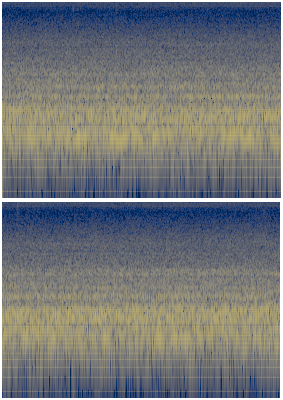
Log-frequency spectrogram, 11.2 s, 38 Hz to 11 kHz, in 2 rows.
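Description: A Cuisinart DGB-1 single-cup coffee maker brewing, giving off a constant close whirring hiss and hum that stays level throughout with no breaks.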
